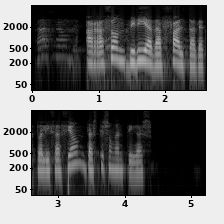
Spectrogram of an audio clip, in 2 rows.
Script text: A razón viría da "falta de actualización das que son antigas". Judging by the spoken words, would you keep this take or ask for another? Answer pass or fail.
pass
